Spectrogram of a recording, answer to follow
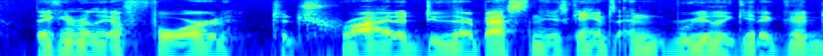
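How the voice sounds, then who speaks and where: In an American accent, a man speaks with an unremarkable speaking voice, fairly low in pitch and fairly even in intonation, on a very clean recording with a silent background. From Minnesota. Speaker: sports podcast co-host, newspaper reporter. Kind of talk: casual chat. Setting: studio.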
